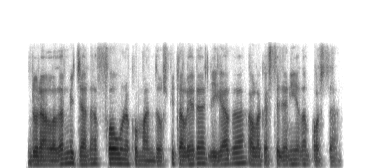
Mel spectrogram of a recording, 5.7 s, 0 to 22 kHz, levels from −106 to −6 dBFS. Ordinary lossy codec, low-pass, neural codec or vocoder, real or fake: Opus, 16 kbps; 7.2 kHz; none; real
